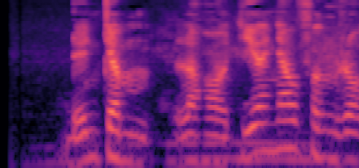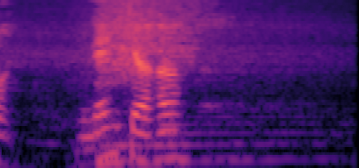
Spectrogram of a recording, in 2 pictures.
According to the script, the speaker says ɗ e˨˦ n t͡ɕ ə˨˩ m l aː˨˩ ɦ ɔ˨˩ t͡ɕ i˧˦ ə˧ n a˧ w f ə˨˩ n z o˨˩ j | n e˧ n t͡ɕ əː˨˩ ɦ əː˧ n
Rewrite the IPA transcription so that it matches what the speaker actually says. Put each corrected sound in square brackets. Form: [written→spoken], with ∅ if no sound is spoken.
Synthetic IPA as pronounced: ɗ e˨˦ n t͡ɕ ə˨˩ m l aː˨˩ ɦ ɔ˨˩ t͡ɕ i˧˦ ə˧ [n→ɲ] a˧ w f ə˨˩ n z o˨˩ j | n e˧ n t͡ɕ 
